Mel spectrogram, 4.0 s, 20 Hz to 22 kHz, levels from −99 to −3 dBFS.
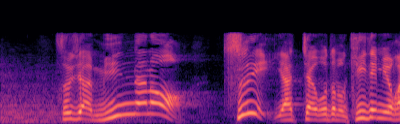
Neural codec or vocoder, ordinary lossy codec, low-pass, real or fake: none; none; 7.2 kHz; real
